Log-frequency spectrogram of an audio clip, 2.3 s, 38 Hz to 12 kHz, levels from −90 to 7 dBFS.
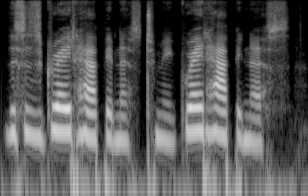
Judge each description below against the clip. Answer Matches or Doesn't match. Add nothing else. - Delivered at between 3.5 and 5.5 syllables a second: Doesn't match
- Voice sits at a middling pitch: Doesn't match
